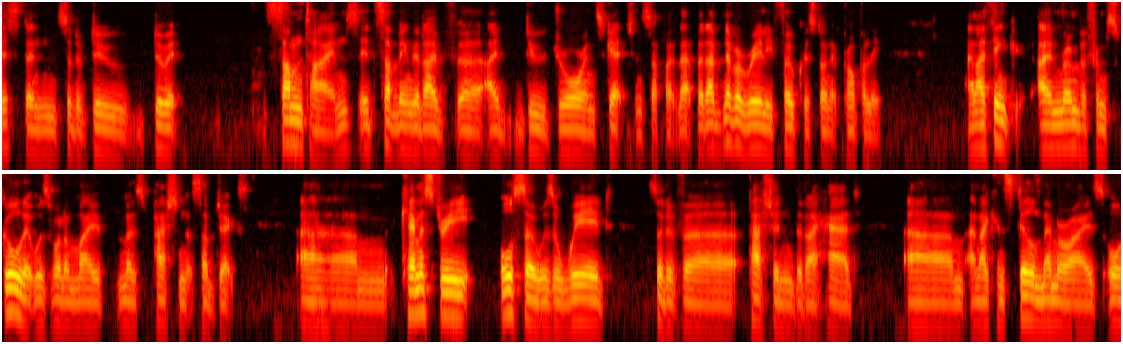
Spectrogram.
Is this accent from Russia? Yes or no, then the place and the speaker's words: no; London, United Kingdom; accent: British; moved away as an adult; now in Dominican Republic; My upbringing was in London. As you can probably hear, I am British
